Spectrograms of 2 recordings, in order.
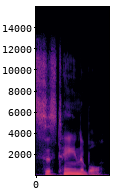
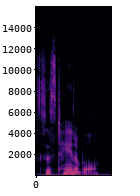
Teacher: The stress is right there in the middle.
